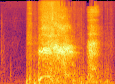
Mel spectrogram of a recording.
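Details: Adult ran out of prescription antihistamines during pollen season, with heavy blooming; sharp in-breath, then a loud explosive sneeze and short trailing breath: allergic sneezing.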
